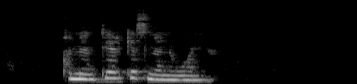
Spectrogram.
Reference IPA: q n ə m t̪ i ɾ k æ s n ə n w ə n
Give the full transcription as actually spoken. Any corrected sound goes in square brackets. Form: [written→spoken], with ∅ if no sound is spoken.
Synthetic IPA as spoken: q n ə [m→n] t̪ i ɾ k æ s n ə n w ə n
